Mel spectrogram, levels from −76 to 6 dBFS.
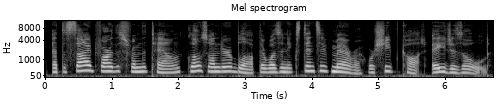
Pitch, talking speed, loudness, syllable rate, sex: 215 Hz, 180 wpm, -18 LUFS, 4.9 syllables/s, female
